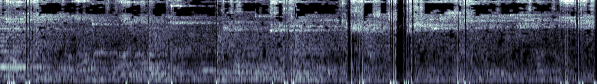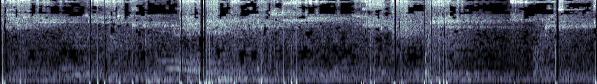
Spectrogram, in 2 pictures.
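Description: Basketball game sounds on a gym court: the ball bouncing in repeated knocks, high sneaker squeaks, and players' voices calling.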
